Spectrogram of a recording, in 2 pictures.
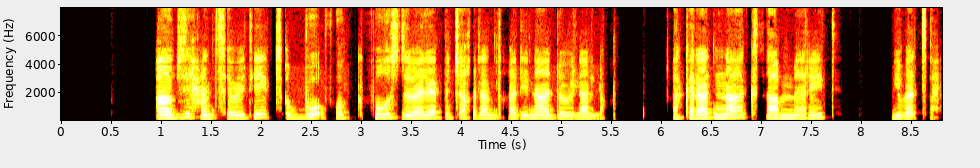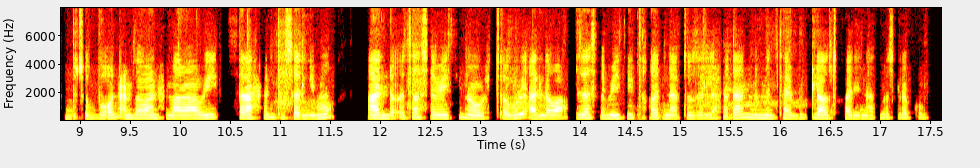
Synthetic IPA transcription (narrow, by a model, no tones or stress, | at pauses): ʔaβziħant̪ʰi̥sɐβet̪ʰit͡sʼɨbːukʼfoszɨβɐlɐbɨt͡ʃʼːaxɨd̪ant̪ʰɐ̥xɐd̪inad̪ɐwila̰lːɐ | ʔakʰːɐd̪ad̪ɨnakʰɨ̥saβmɐɾe̞t̪ | jɪβɐt͡sʼːɨħbɨt͡sʼɨbːukʼɨnʕɨ̰mbaβanħβaɾawisɨɾaħɨnt̪ʰɐsɐlːimu | ʔalːo̰ʔɨt̪ʰasɐβet̪ʰinɐwʊħt͡sʼɐɡɾiʔalːɐwabɨzasɐβet̪ʰit̪ʰɐ̥xɐd̪inat̪ʰozɐlːa̰xɨd̪anːɨmɨnt̪ʰajmud̪ɨlawt̪ʰɐ̥xɐd̪inat̪mɐslɐkʰːum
